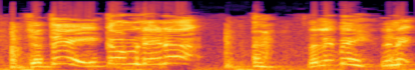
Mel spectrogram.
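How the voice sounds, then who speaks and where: Brash, high-pitched Cebuano drinking buddy. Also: male voice, animated, quick pace, background noise. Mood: chummy, urging. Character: brash, nagging male drinking buddy, blunt and chummy. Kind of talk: Filipino radio drama acting.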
